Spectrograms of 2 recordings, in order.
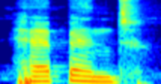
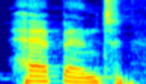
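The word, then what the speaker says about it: happened: की हो miss adventure हैपेंड हैपेंड पी दो बार है उच्चारण एक बार करना है हैपेंड विथ हिम लेकिन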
